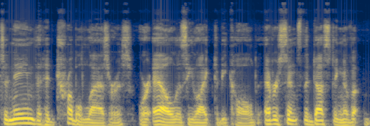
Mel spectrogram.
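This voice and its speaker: Dark and mellow in tone, this man talks fairly quickly with lively intonation. The recording is very clean, with a silent background. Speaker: audiobook narrator. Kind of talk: audiobook narration.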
